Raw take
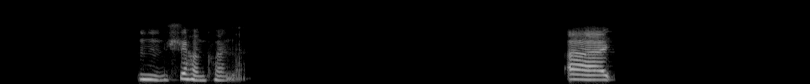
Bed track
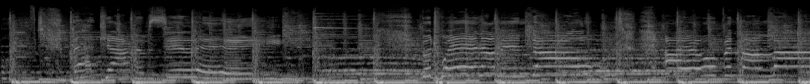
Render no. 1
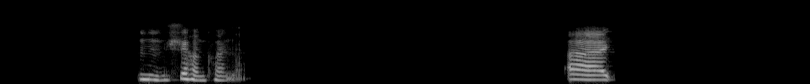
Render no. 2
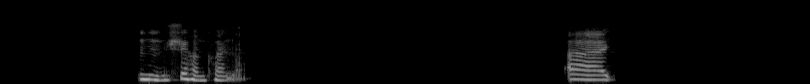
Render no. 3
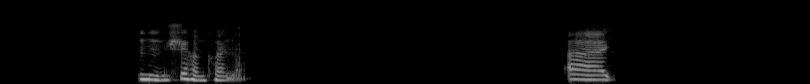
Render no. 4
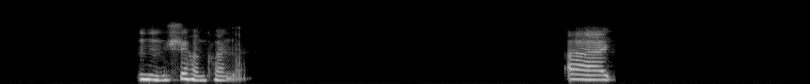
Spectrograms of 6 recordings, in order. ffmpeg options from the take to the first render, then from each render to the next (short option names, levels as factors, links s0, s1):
-filter_complex "[0:a]asettb=1/sr,asplit=3[s0][s1][s2];[s0]atrim=end=1.474[s3];[s1]atrim=start=1.47:end=1.88,asetpts=PTS-STARTPTS,afade=t=in:d=0.004:c=qsin,afade=t=out:st=0.406:d=0.004:c=qsin,asplit=2[s4][s5];[s5]adelay=20,volume=0.447[s6];[s4][s6]amix=inputs=2:normalize=0,atrim=end_sample=18081[s7];[s2]atrim=start=1.876[s8];[s3][s7]acrossfade=d=0.004:c1=hsin:c2=qsin[s9];[s9][s8]acrossfade=d=0.004:c1=qsin:c2=hsin,asplit=3[s10][s11][s12];[s10]afade=t=out:st=2.39:d=0.02[s13];[s11]lowpass=f=1100:p=1,afade=t=in:st=2.39:d=0.02,afade=t=out:st=5.75:d=0.02[s14];[s12]afade=t=in:st=5.75:d=0.02[s15];[s13][s14][s15]amix=inputs=3:normalize=0"
-filter_complex "[0:a]acrossover=split=250[s0][s1];[s1]acompressor=threshold=0.0224:ratio=3[s2];[s0][s2]amix=inputs=2:normalize=0"
-af anull
-af "volume=3.98"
